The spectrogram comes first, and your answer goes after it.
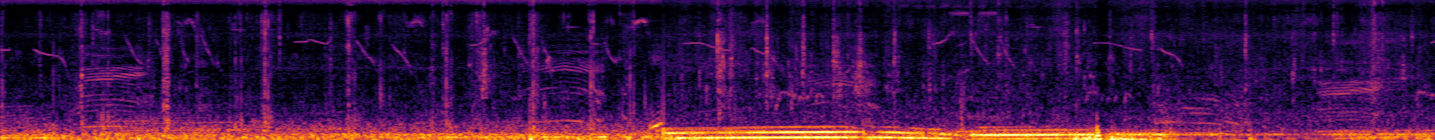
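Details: Cattle roaming and grazing in a rice field: one long, deep, drawn-out moo of about four seconds dominates the middle, with fainter higher calls and chirping birds before and after.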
